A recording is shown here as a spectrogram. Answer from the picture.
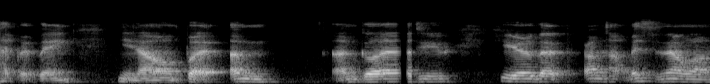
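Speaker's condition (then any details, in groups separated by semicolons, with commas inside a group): Cerebral palsy; morning medication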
